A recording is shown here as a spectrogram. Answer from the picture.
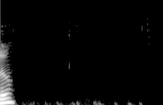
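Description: The end of a spoken word, then near silence with a few faint clicks.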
